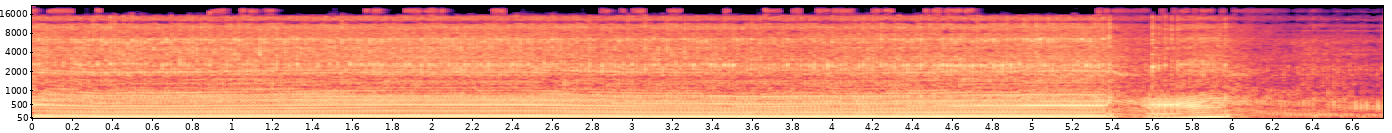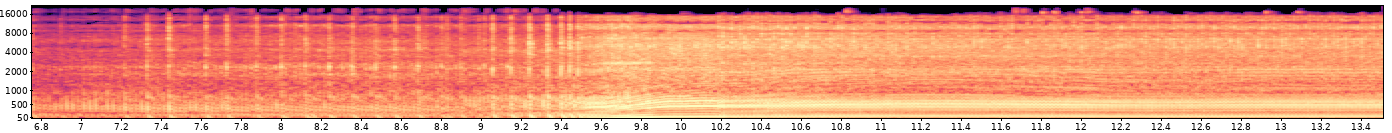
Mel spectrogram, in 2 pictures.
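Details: 070 clone chainsaw with 42-inch solid bar and chain, first use, cutting white oak firewood: high steady two-stroke scream sags as the bar bites the log, then snaps back to full revs; strong and well tuned.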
